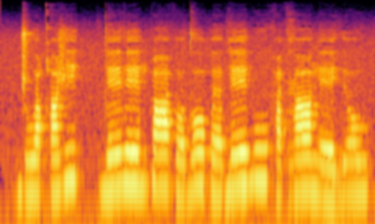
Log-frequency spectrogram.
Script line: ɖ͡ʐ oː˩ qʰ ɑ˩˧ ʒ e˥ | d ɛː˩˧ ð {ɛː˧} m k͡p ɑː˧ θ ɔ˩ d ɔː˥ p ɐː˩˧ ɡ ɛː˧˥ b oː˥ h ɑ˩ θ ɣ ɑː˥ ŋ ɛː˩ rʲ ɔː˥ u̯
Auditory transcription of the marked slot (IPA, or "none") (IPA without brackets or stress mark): ɛː˧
